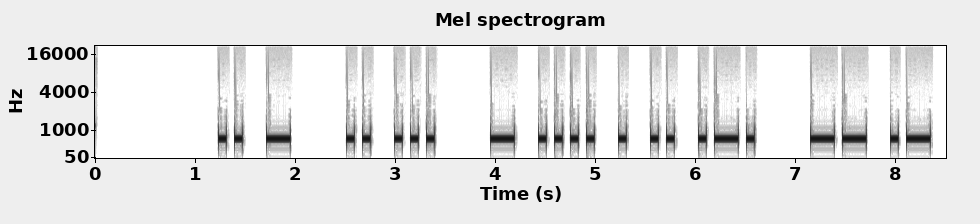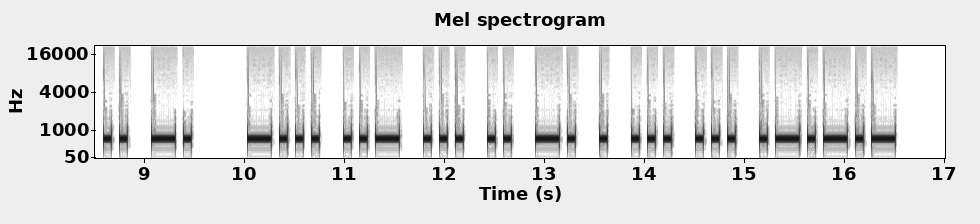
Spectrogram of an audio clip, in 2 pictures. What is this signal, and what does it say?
Morse code, heard as a keyed tone, about 15 wpm, 700 Hz. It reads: IT IS THEIR MAIN BUSINESS.
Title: Sentences from Top 1000 Words - Review Part 2 - 15wpm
